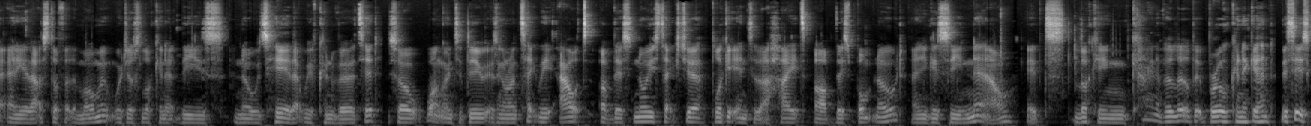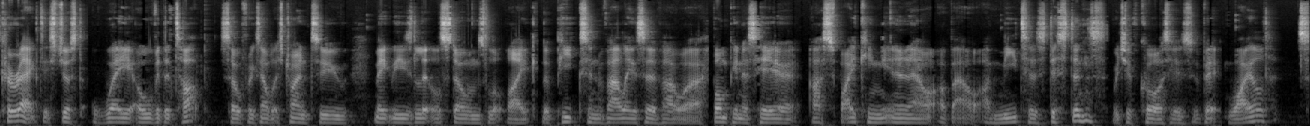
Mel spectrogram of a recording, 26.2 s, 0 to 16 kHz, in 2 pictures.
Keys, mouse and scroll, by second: 0.1 middle click, 0.3 scroll down 1, 0.5 middle click, 0.9 middle click, 2.3 click, 3.2 click, 3.8 middle click, 4.2 middle click, 4.4 scroll up 1, 4.9 middle click, 5.1 middle click, 6.1 click, 8.0 click, 8.7 middle click, 9.0 middle click, 9.3 scroll up 1, 9.7 shift+middle click, 10.3 scroll up 1, 11.0 shift+middle click, 11.6 scroll up 1, 13.7 middle click, 14.9 scroll up 1, 15.6 middle click, 15.8 middle click, 16.0-16.4 scroll up 1, 17.0 scroll down 1, 18.5 click, 19.3 ctrl+middle click, 19.8 ctrl+scroll down 1, 19.9 ctrl+scroll up 1, 20.1-20.4 scroll down 1, 20.4 ctrl+scroll up 1, 20.8-21.1 scroll down 1, 21.5-21.9 scroll up 1, 21.9 middle click, 22.2 middle click, 22.4 middle click, 23.5 middle click, 24.1 middle click.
